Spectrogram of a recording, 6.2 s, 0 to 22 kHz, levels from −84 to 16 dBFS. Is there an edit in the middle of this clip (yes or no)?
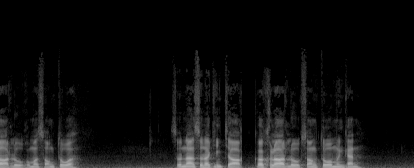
yes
